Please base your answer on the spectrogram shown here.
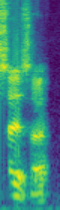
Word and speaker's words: Xizor: I don't know how to say his name, but it's like Prince Zizor. It's like Xizor. Very, very interesting. Prince Scissor. Scissor, yes. Prince Scissor.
